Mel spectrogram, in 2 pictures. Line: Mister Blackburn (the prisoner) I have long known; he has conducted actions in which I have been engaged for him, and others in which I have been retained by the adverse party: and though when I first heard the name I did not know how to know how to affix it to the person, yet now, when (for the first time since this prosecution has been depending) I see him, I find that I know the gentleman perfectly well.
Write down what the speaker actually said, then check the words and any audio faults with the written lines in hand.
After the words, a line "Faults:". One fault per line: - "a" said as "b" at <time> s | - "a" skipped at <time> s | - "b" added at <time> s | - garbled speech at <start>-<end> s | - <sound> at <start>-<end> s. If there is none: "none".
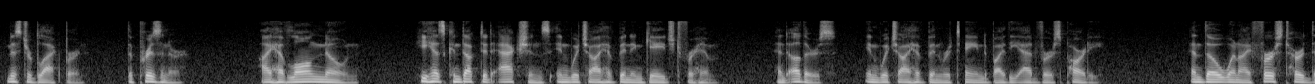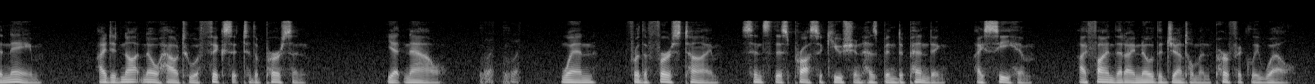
Mister Blackburn (the prisoner) I have long known; he has conducted actions in which I have been engaged for him, and others in which I have been retained by the adverse party: and though when I first heard the name I did not know how to affix it to the person, yet now, when (for the first time since this prosecution has been depending) I see him, I find that I know the gentleman perfectly well.
Faults:
- dropout at 9.6-9.7 s
- "know how to" skipped at 15.1 s
- laugh at 17.9-18.4 s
